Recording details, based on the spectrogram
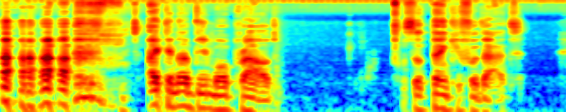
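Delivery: speaking while holding back a laugh. Thanking viewers for their comments, holding back a laugh. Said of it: "I'm trying not to laugh".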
